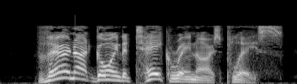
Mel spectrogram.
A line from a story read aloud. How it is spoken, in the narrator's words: Han shouted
